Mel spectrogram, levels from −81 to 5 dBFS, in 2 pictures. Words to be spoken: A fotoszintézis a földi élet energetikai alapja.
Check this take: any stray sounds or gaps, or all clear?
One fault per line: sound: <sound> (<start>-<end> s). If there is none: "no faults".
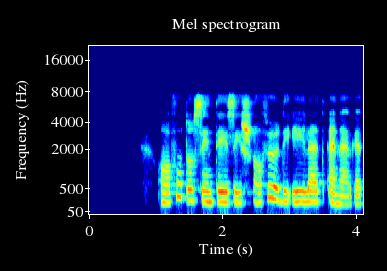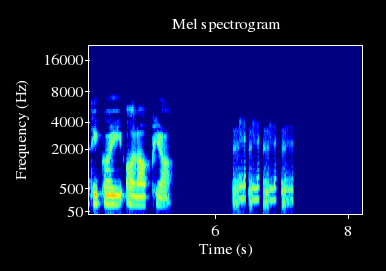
sound: laugh (6.3-7.2 s)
